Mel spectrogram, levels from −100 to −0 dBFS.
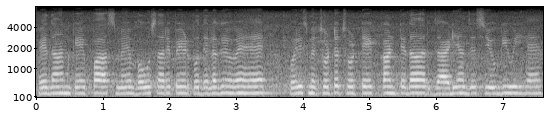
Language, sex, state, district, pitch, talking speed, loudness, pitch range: Hindi, female, Rajasthan, Bikaner, 210 Hz, 150 wpm, -15 LUFS, 205-210 Hz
